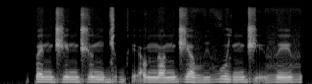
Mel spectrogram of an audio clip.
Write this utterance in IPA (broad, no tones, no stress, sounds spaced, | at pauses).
p ɛ n d͡ʒ e n d͡ʒ o n ɟ ɨ b ʔ ḛ lˠ n ɔ n d͡ʒ ɐ v i v u lʲ n d͡ʒ ḛ v e v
